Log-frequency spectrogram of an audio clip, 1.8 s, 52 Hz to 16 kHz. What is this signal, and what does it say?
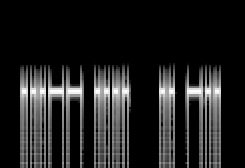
Morse code, heard as a keyed tone, about 36 wpm, 700 Hz. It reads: 3H ID
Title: Winter Field Day Exchanges Encore 35wpm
